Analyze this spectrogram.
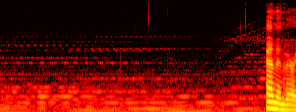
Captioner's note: silence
